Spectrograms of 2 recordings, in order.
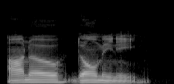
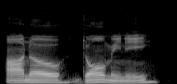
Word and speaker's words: Anno Domini: I suppose that a more correct pronunciation would have the long vowels like this, Anno Domini. But the way you might commonly hear this, pronounced with an Americanized pronunciation, might be Anno Domini.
